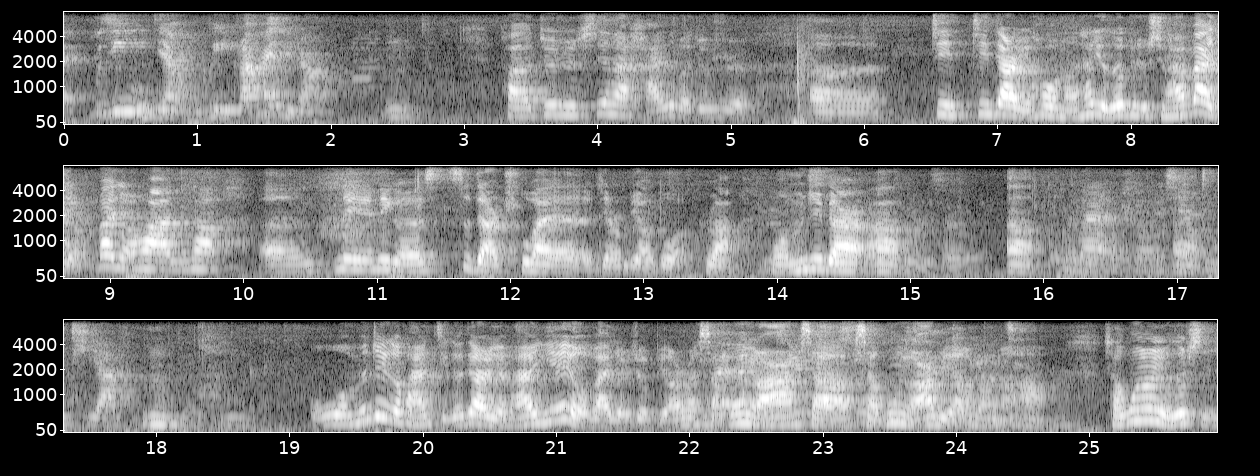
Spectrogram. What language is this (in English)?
Chinese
